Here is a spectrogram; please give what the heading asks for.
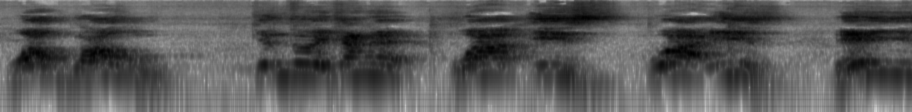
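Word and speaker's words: وَإِذْ: এই যে ওয়া ইজ, এই ইজ বানায় আলিফটা এটা হামজাতুল কতি, এটা সবসময় উচ্চারিত হবে। আগে একটা ওয়ার্ড থাকলেও এটা উচ্চারিত হবে ওয়া ইজ।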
